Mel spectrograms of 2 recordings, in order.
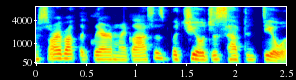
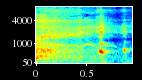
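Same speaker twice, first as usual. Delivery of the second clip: a sudden squeaky high laugh, half crying; teary high-pitched giggle; high tearful laugh. Real, not acted. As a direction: laugh out the overwhelm in a high burst. Overwhelmed after finishing book.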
